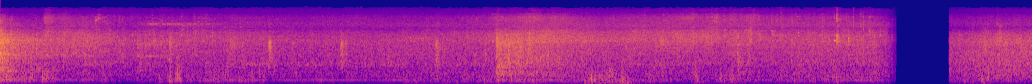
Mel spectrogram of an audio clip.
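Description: A train running past on the line, with wind noise on the microphone; the sound swells about five seconds in and drops out completely for half a second near the end.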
